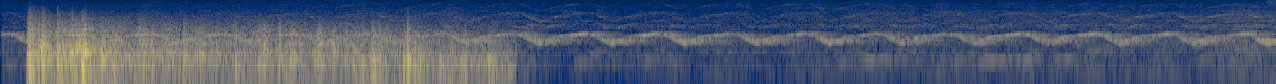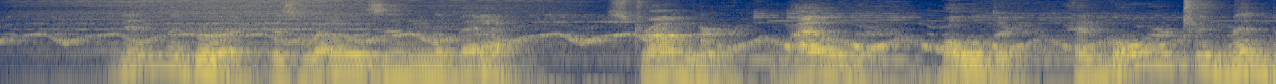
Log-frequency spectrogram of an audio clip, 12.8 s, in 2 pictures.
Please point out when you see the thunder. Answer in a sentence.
The thunder can be heard from 0.1 to 2.6 s.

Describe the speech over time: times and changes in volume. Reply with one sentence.
You can hear the talking from 6.9 to 12.7 s, at a steady volume.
